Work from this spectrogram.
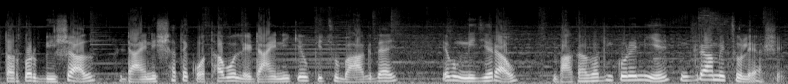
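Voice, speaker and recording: A man's voice: fairly high pitch, animated, moderate pace. A man reading scripted narration for a cartoon story. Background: background music.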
